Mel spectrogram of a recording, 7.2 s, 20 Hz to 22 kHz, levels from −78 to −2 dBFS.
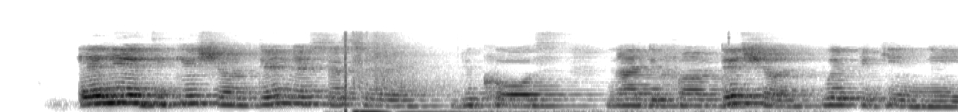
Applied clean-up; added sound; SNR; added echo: none; Gunshot, gunfire; 12 dB; reverberation time 0.9 s.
